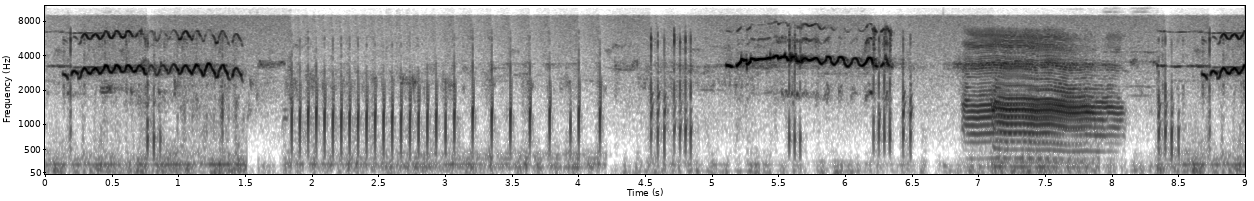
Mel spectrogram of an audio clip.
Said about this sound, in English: This is also the best time to hear the various whining and groaning types of calls, as well as the bill clapping, which is part of their impressive courtship displays.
